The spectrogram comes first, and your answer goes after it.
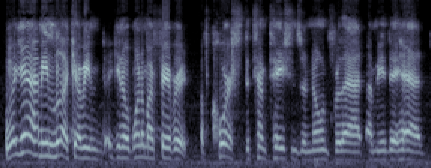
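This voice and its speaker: A middle-aged man talks casually as an interview guest. His voice sits high and sounds very bright and cutting, and it stays light all the way through. The recording is dry and close, with no room sound behind him. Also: brisk, no room sound, low-quality recording. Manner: rambling, many "you know" fillers and restarts. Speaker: interview guest, singer in a vocal group.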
